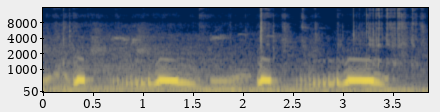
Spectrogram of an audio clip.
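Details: Barbary dove calling eagerly, a lure recording meant to make other doves reply: short bursts of throaty pulses rising into a brief steady coo, alternating with clipped sharp notes, twice in quick succession.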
